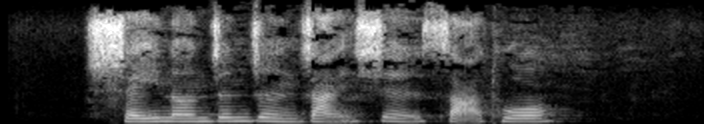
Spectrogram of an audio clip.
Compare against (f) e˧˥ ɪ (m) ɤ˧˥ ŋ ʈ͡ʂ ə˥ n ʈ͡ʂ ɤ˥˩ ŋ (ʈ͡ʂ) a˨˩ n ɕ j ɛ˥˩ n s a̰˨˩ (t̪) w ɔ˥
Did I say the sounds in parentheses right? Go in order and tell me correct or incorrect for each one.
incorrect, incorrect, correct, incorrect

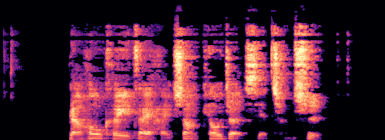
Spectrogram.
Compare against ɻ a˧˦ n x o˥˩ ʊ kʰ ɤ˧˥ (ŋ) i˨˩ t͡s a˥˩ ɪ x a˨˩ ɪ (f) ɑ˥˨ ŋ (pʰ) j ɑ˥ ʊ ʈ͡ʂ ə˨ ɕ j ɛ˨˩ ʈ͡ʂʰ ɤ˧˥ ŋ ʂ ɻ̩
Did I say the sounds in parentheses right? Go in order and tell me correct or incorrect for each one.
incorrect, incorrect, correct

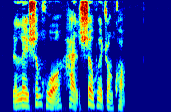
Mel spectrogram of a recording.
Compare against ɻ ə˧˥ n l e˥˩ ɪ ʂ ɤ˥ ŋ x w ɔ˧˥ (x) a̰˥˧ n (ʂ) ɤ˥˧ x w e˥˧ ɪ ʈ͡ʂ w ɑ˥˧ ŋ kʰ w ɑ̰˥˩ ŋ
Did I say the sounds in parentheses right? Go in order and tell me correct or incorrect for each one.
correct, correct

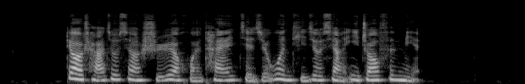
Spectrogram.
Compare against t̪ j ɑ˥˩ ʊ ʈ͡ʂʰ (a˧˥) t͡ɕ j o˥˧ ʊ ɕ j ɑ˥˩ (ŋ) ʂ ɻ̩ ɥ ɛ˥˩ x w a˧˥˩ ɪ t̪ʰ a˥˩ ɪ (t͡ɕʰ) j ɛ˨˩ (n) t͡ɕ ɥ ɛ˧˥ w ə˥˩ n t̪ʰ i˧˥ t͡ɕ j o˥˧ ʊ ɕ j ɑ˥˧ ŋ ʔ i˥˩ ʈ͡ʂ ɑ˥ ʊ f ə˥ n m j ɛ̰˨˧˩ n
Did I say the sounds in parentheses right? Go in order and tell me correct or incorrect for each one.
correct, correct, incorrect, incorrect

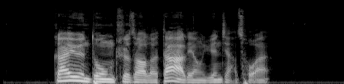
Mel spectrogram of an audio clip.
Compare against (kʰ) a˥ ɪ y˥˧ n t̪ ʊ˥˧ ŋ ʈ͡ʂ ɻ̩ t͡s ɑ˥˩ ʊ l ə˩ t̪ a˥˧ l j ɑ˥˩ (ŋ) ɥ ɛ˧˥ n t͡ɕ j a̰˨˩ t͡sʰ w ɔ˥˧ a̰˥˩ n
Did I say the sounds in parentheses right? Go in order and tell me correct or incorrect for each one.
incorrect, correct

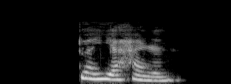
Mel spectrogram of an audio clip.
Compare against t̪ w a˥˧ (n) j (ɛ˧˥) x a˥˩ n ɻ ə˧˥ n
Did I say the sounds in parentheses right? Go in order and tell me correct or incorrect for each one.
correct, incorrect

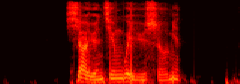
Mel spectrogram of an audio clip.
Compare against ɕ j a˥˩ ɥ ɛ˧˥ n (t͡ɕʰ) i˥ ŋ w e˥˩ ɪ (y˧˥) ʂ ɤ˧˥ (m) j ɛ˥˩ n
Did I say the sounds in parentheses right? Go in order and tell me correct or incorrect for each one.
incorrect, correct, correct

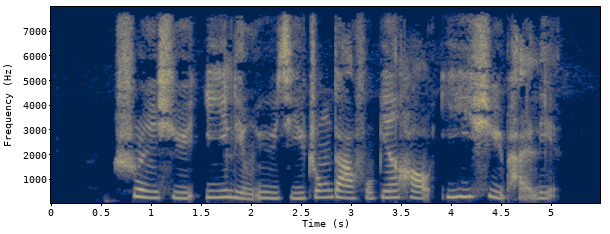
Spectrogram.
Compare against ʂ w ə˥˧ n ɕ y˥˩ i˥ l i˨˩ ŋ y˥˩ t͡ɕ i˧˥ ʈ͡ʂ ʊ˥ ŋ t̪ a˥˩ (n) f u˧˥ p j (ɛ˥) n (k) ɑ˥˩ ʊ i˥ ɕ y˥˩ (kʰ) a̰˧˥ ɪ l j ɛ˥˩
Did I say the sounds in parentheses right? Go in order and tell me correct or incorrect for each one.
incorrect, correct, incorrect, incorrect

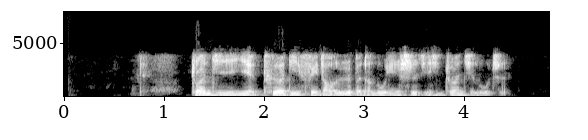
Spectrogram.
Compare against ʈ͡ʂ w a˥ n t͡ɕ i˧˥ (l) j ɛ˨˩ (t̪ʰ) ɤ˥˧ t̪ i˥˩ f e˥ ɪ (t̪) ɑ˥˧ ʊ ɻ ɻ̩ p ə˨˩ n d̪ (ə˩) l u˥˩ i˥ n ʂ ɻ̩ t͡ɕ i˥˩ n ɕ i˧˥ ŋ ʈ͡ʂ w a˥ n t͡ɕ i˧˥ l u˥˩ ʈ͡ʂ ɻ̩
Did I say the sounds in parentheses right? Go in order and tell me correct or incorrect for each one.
incorrect, correct, correct, incorrect

